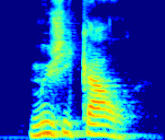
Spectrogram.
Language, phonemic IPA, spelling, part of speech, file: Dutch, /my.zi.ˈkaːl/, muzikaal, adjective, Nl-muzikaal.ogg
- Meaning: 1. musical 2. musically gifted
